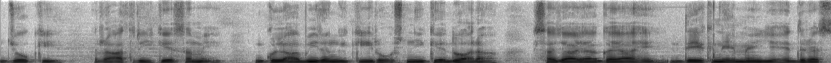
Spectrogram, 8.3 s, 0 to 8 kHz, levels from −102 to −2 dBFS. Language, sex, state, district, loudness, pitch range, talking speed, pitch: Hindi, male, Uttar Pradesh, Jalaun, -15 LUFS, 100-110 Hz, 135 wpm, 105 Hz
